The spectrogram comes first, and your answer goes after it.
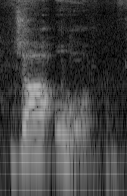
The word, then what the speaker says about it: Jera: This is Jera, and it's actually pronounced C. Ja-or. Who knew?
